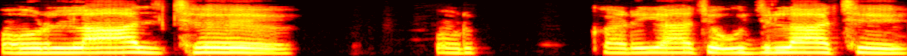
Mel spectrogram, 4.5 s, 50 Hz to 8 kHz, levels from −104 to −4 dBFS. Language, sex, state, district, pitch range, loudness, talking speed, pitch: Maithili, female, Bihar, Araria, 240-255 Hz, -12 LUFS, 120 wpm, 250 Hz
